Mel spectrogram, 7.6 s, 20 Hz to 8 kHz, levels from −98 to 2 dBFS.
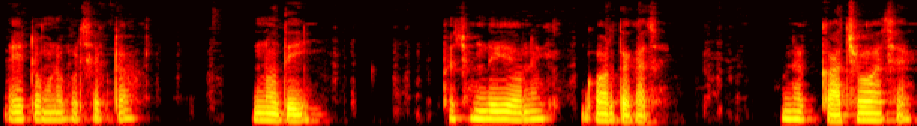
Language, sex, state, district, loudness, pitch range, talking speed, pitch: Bengali, male, West Bengal, Malda, -27 LUFS, 120-140 Hz, 110 wpm, 130 Hz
